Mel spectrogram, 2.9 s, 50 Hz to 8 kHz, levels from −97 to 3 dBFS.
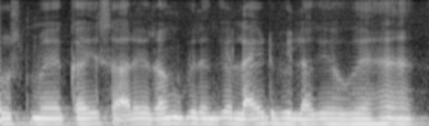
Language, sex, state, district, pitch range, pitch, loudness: Hindi, male, Jharkhand, Deoghar, 120-125 Hz, 120 Hz, -11 LUFS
